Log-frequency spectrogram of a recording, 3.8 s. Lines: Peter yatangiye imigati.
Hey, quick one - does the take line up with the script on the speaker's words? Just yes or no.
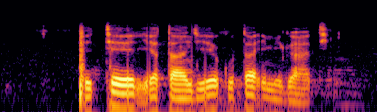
no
